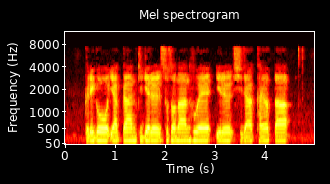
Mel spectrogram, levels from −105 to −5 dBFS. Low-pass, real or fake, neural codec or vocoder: 7.2 kHz; real; none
